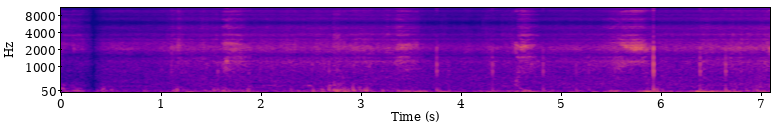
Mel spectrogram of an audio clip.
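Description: Whitewater rapids rushing and splashing close up, with brief splashes and knocks throughout, loudest near six seconds in.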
